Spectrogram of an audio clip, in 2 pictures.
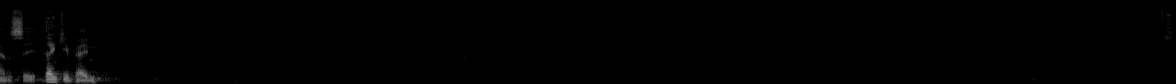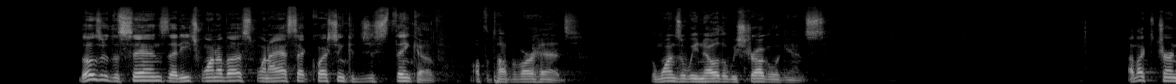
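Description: A man speaks calmly into a microphone, heard through loudspeakers in an echoing hall.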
